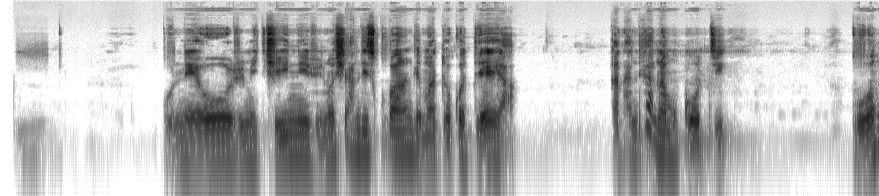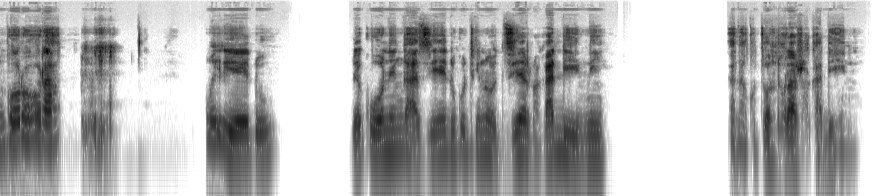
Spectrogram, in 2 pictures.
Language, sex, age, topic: Ndau, female, 36-49, health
